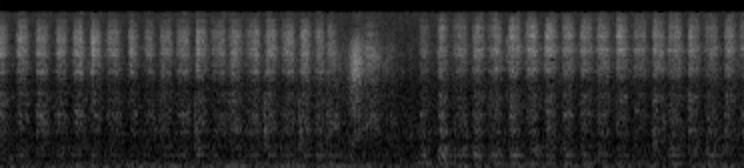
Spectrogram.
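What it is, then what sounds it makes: Pencil colouring on a paper page. A wooden colored pencil rubs and scratches continuously across a thin paper page of a coloring book lying flat, coloring in a wolf's face. Quick, rhythmic back-and-forth strokes make a bright, papery scratching over a steady low hum, with a brief brighter swell near the middle.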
